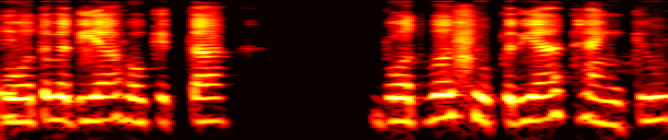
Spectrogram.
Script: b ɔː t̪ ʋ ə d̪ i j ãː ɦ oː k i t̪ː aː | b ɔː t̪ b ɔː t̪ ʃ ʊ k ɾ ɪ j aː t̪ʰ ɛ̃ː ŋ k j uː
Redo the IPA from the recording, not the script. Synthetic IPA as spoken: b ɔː t̪ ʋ ə d̪ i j aː ɦ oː k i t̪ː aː | b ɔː t̪ b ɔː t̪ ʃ ʊ k ɾ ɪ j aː t̪ʰ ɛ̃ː ŋ k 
